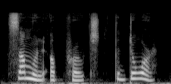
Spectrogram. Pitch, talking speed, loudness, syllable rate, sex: 230 Hz, 175 wpm, -18 LUFS, 6.1 syllables/s, female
